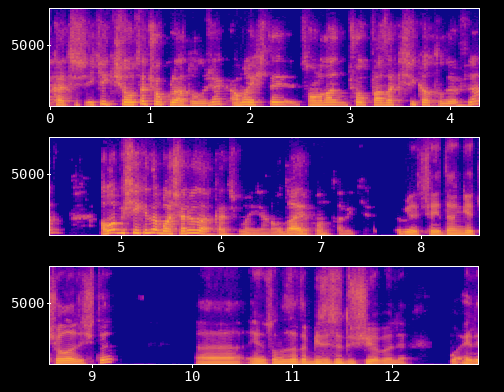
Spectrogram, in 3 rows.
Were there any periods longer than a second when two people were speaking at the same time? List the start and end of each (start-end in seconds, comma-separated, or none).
none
